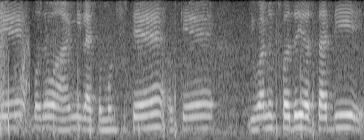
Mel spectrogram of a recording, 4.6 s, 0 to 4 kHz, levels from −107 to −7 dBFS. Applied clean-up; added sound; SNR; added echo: none; Writing; 16 dB; none.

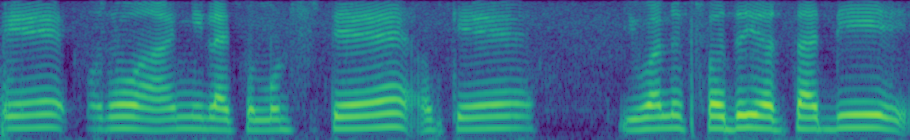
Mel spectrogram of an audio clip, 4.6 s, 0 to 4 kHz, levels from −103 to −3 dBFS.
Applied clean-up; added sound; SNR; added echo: neural separator model SepFormer WHAM!.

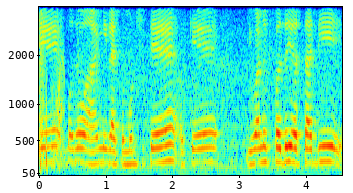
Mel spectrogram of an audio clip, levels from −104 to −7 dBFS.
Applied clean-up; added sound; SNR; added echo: none; none; none; none.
